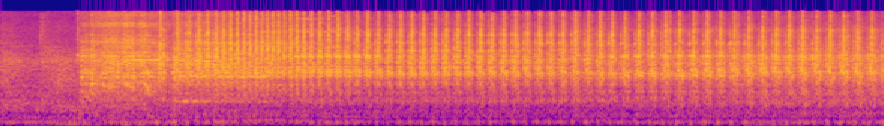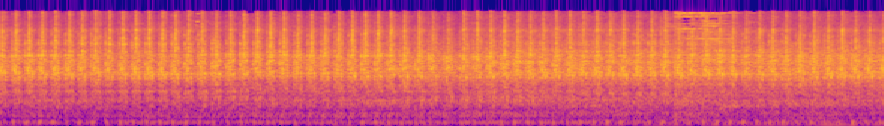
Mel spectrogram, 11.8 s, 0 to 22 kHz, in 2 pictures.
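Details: Yamaha R15 engine with a cylinder kit installed only 50 km earlier; fast, light metallic clatter at about four ticks a second over the idle; timing chain rattle from a slack chain.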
